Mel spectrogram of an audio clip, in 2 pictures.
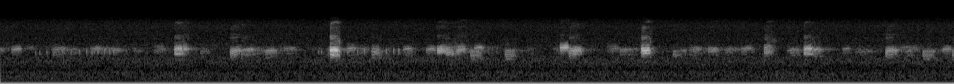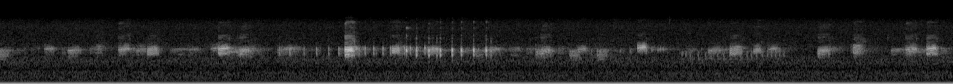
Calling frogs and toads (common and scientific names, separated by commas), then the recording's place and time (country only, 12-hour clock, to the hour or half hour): Bischoff's tree frog (Boana bischoffi)
Brazil, 3:30am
